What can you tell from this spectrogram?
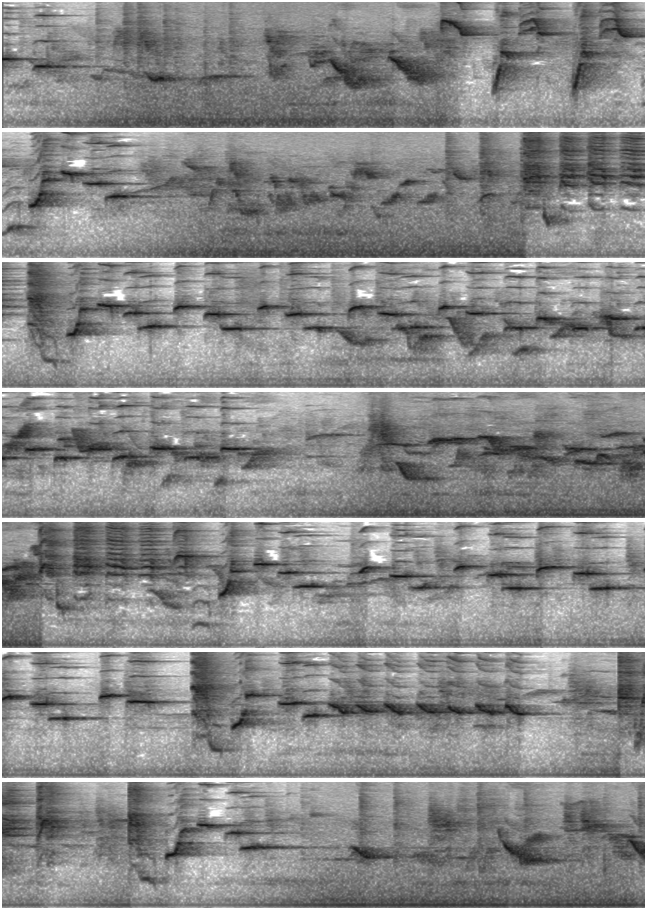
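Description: A samyong songbird singing a long, loud, energetic song of rapid, varied chattering notes, whistles and trills, broken only by brief pauses, with a faint low hum underneath in places.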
